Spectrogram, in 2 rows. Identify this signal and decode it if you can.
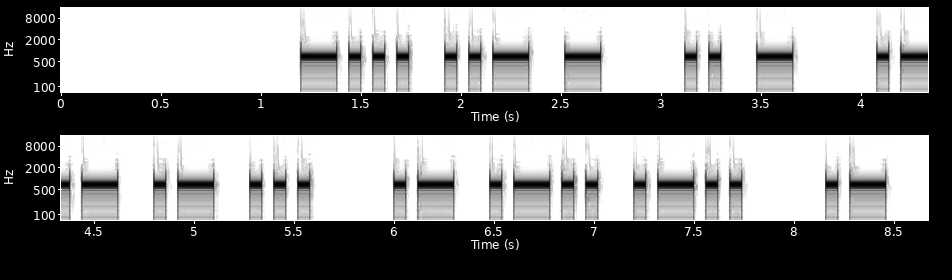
Morse code, heard as a keyed tone, about 20 wpm, 700 Hz. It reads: BUT IT WAS ALL A
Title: Sentences from Top 1500 Words 20wpm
